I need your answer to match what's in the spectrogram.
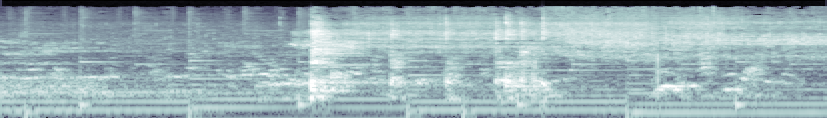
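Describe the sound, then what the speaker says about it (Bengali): Mixed vegetables with masoor and mung dal frying together in a pan give a steady sizzle, with clatter, a low electrical hum and a few louder bursts over the background. "সমস্ত সবজি, মসুরির ডাল, মুগ ডাল সব একসাথে ভেজে সিদ্ধ করে"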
